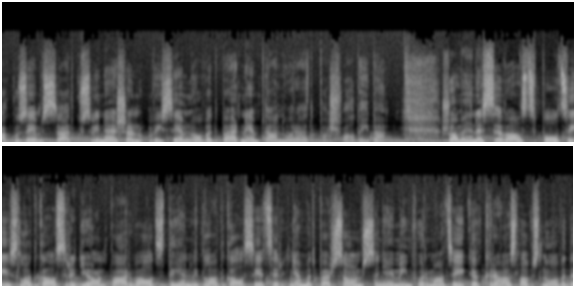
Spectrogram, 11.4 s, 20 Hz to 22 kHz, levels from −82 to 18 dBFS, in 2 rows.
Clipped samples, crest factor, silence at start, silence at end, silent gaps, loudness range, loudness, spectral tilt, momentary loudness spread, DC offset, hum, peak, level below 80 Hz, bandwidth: under 0.1%; 14 dB; 0 s; 0 s; none; 3 LU; -15 LUFS; -4 dB/octave; 8 LU; under 0.1%; none; 0 dBFS; -42 dBFS; 17.5 kHz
